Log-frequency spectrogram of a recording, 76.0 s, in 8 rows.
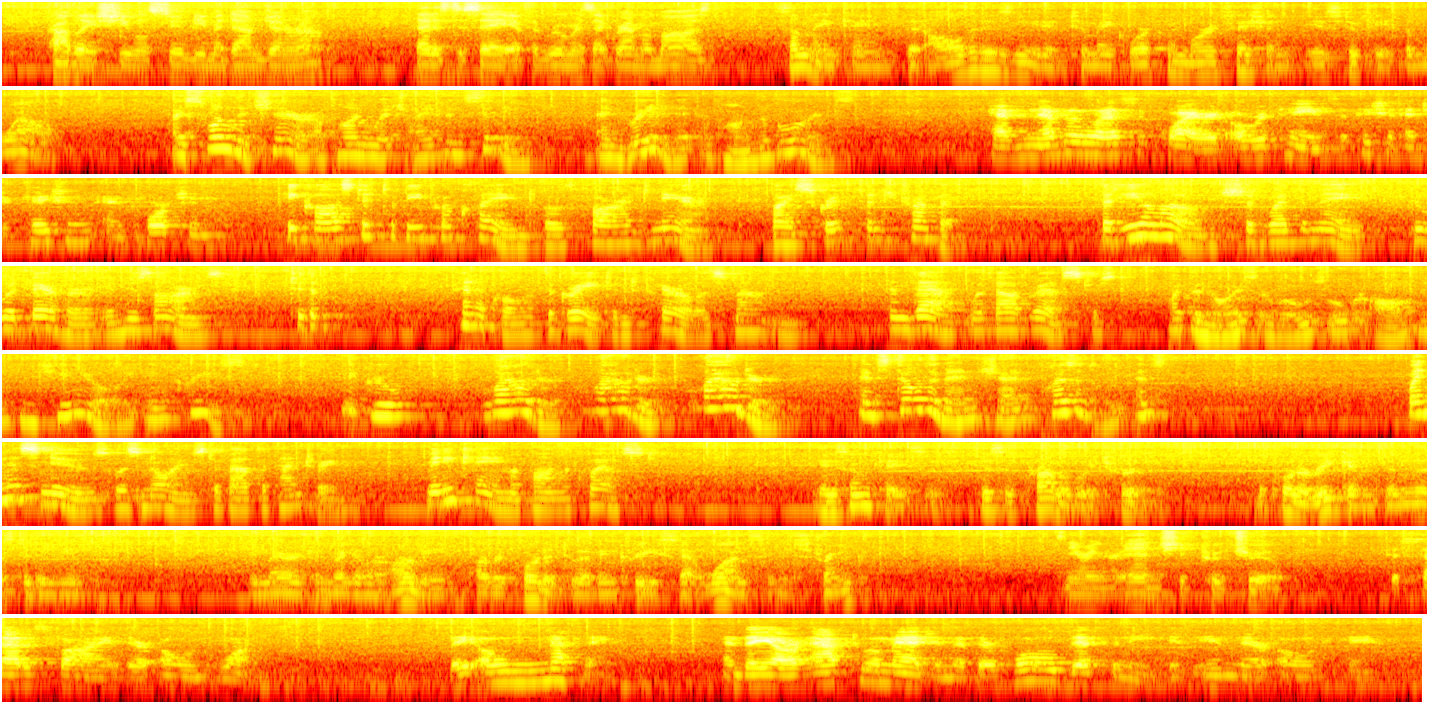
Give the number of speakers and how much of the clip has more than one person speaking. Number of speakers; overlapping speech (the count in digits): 5, no overlap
